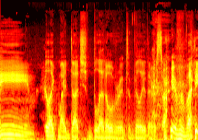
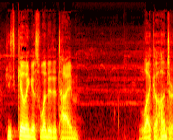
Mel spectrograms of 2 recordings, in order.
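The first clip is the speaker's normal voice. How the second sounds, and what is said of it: Deep, slightly accented character voice. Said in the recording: “Deep voice, kind of. ... a little bit accented voices. One's like Southern, one's Austrian.”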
